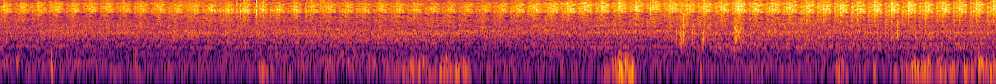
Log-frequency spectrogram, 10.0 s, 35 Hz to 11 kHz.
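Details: 2002 BMW E46 320 that sat unused for a year: deep uneven idle with a coarse, tractor-like clatter and periodic heavier lumps; rough running, cause unknown.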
